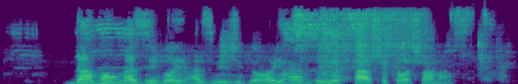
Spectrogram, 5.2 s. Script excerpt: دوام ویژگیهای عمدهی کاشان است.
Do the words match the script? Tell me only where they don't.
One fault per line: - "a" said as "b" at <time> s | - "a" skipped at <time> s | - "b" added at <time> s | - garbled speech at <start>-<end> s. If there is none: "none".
- "و زیبایی از" added at 1.2 s
- "فرش" added at 3.4 s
